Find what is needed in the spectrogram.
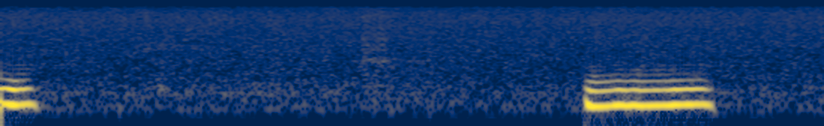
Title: Strange Phenomenon of Cat Snoring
